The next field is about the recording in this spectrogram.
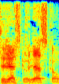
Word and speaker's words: Tedesco: And, of course, we can't forget the man, the myth, Domenico Danesco. I think I'm pronouncing Tedesco. – It right. – Tedesco. – Yeah. I'm pronouncing it right.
